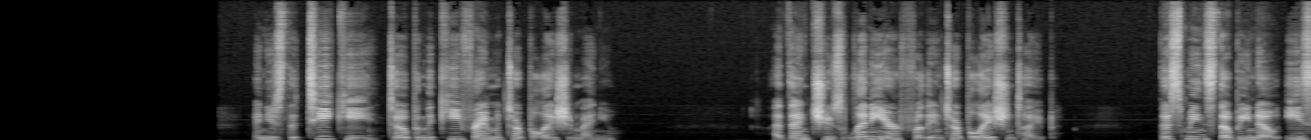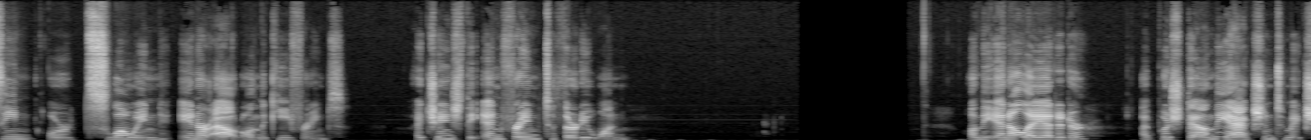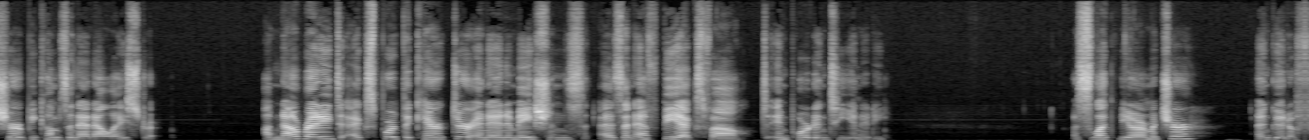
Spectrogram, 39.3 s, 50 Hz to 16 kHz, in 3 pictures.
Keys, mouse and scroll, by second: 2.5 t, 8.0 click, 16.6 KP_3, 16.8 KP_1, 19.1-34.2 drag.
